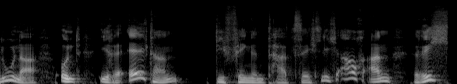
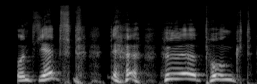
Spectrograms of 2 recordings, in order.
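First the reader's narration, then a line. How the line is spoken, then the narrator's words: Laughing together. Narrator (German): lachten Mareike und Matteo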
